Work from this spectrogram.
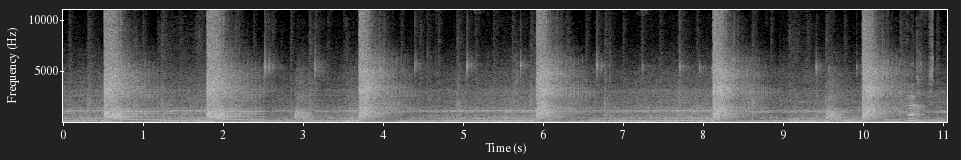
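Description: .22 Long Rifle full metal jacket rounds fired at commercial glass coated with 15 mil protective film, five or six sharp cracking shots spaced about two seconds apart, loud and close with impact snaps between.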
